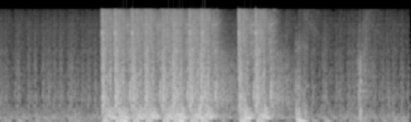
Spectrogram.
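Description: Rapid gunfire rattles loudly in a burst.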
